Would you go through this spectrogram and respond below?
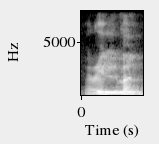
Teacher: تنوین کے بعد حروف حلقی میں سے عین آیا ہوا ہے، اس لیے بغیر گننے کے جلد اظہار کر کے پڑھیں گے. عین لام زیر عل، میم دو زبر من، علما.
